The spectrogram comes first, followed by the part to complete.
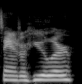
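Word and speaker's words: Sandra Hüller: I'm so sorry but I believe it's pronounced Sandra Herer I don't know it's one of those you with the two dots above it but does nominating any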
